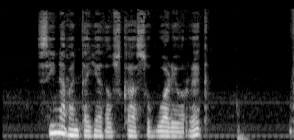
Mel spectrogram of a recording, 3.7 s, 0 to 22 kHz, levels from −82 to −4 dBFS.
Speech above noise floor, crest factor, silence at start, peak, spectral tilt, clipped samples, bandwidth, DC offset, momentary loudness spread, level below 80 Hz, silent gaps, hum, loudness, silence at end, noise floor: 36 dB; 16 dB; 0.5 s; -4 dBFS; -6.5 dB/octave; under 0.1%; 16.5 kHz; under 0.1%; 9 LU; -50 dBFS; none; none; -20 LUFS; 0 s; -55 dBFS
